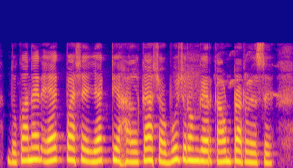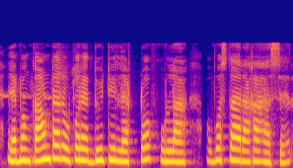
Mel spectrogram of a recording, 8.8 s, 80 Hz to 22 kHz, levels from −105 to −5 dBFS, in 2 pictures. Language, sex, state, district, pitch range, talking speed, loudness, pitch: Bengali, female, Assam, Hailakandi, 240-270 Hz, 125 wpm, -13 LUFS, 255 Hz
